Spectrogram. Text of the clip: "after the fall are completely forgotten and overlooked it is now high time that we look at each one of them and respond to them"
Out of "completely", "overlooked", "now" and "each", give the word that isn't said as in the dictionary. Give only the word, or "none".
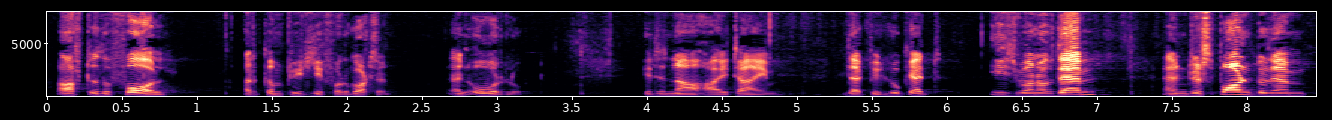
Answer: none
